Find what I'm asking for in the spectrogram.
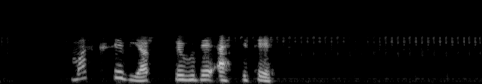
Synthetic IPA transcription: mal̥ksɪðjaɾ̥t̪ʏɣðɪʔɛhcɪt̪ʰɪl̥

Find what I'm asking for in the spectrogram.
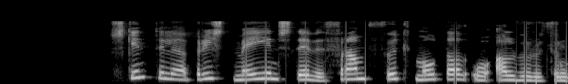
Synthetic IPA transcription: scɪnt̪ɪlɛːɣapɾist̪meːjɪnst̪ɛːvɪðfɾamfʏt̪l̥moːwt̪aðɔɣa̰lvʏʏɾʏθɾu

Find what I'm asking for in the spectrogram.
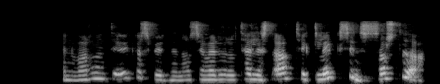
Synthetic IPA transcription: ɛnvaɾðant̪ɪœːɥjkaspɪɾt̪nɪnasɛmvɛɾðʏɾaðt̪ʰɛljast̪aːt̪ʰvɪklejksɪnsːaw̥st̪ʏða

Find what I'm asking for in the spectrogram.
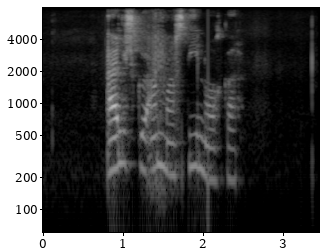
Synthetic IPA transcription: ɛlskʏʔamːast̪iːnaɔhkaɾ̥

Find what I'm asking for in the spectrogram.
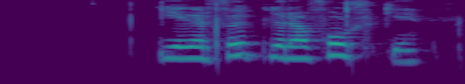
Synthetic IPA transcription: jɛɣɛɾ̥fʏt̪lʏɾavfowl̥cɪ

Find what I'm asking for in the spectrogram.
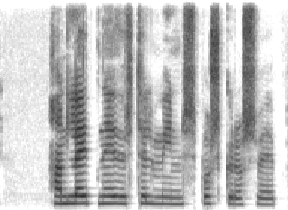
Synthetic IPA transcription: hanːleːjt̪nɪːðʏɾ̥t̪ʰɪlminspɔskʏɾasvɛːp

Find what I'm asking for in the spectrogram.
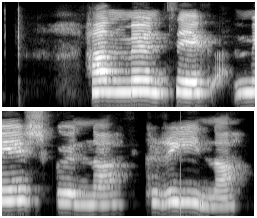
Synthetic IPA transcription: hanːmʏːnθɪxmɪːskʏna | kʰɾiːna

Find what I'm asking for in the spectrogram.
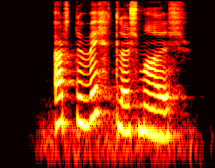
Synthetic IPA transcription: ɛr̥t̪ʏvɪht̪lœɥsmaːðʏɾ̥

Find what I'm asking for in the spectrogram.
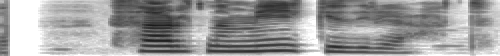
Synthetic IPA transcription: θaɾt̪namɪːcɪðɾjaht̪

